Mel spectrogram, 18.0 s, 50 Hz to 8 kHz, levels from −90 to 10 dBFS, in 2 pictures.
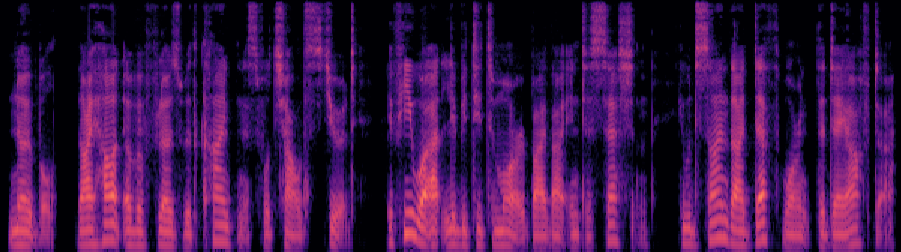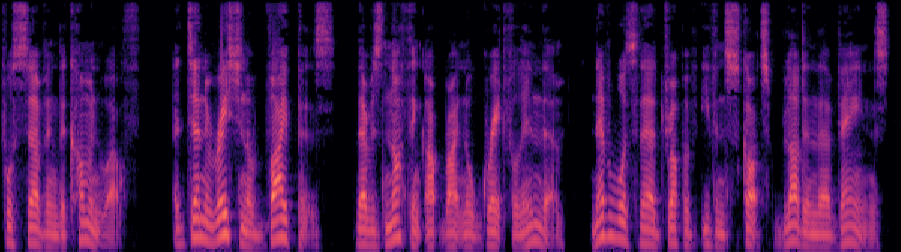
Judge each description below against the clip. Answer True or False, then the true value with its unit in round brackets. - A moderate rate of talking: True (185 wpm)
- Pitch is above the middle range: False (115 Hz)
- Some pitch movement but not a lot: False (5.9 semitones)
